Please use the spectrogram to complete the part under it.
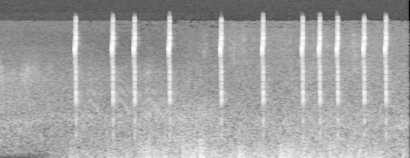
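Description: A game menu ticks with short clicks as options change.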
